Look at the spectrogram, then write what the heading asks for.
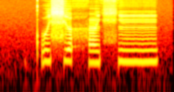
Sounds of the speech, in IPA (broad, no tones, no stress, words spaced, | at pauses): kʷʼəɕəhə̃çĩ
